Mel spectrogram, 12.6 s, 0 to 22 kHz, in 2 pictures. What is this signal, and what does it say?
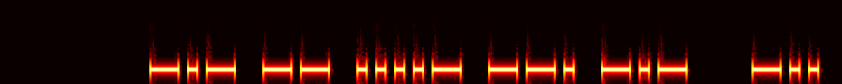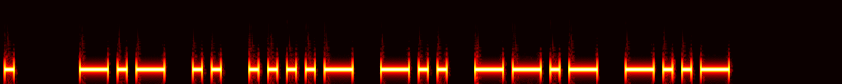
Morse code, heard as a keyed tone, about 17 wpm, 700 Hz. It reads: KM4GK DE KI4DQX
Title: USA Callsign DE Callsign 17wpm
